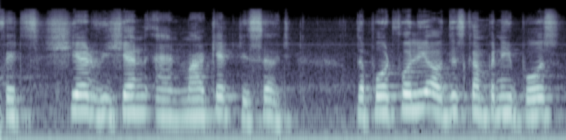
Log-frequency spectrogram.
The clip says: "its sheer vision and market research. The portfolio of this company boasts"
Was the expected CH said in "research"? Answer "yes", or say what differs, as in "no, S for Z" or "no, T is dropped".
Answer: yes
